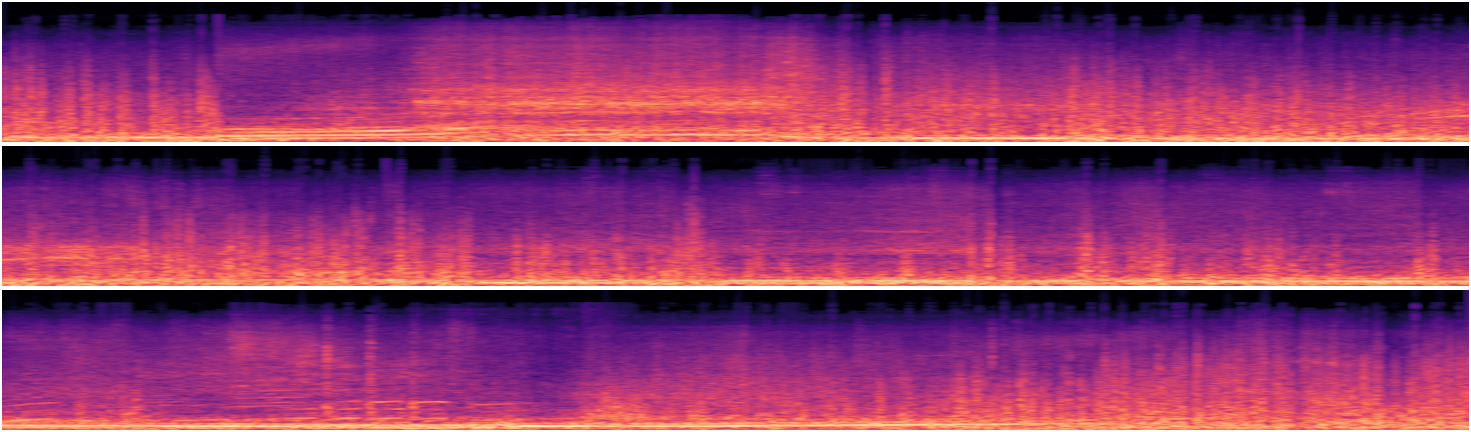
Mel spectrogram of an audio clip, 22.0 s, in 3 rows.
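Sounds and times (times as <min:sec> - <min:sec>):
car engine running: 0:00.0 - 0:22.0
wind buffeting microphone: 0:00.0 - 0:22.0.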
